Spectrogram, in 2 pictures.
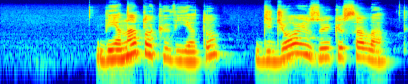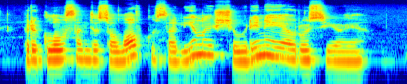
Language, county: Lithuanian, Šiauliai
